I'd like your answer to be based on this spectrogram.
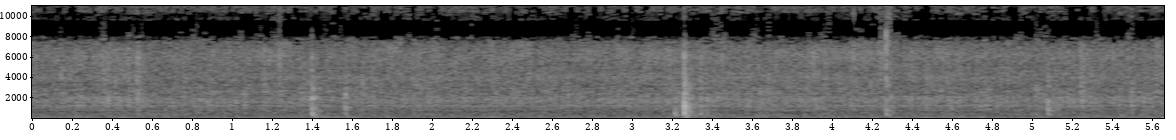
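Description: Bopis sautéing in a pan, a steady soft sizzle with a few faint clicks of the utensil scattered through, close and quiet.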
